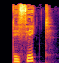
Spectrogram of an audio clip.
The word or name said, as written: defekt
